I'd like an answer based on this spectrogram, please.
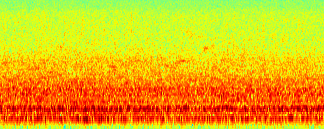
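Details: Continuous natural buzzing of a crowd of bees, a thick unbroken droning hum with stacked tones and no pauses, holding a constant volume.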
